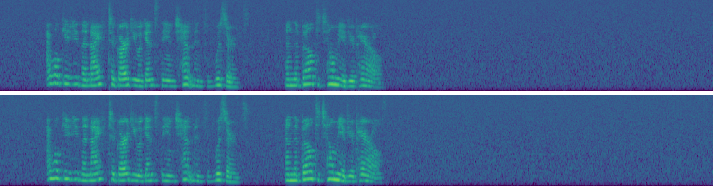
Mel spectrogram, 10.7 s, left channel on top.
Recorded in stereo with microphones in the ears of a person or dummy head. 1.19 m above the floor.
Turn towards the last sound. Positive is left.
turn(degrees=-75)  # may be behind; listen again after turning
